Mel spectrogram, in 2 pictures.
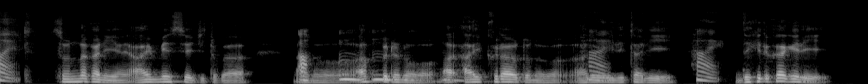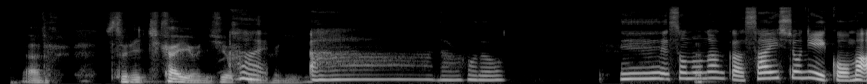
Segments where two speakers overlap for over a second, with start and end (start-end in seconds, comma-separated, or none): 3.0-4.7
